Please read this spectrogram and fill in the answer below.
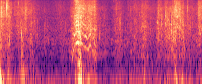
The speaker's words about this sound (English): Are you going to zip me up first? Oh, you got to zip you up, right. That's going to fucking help. Zip.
